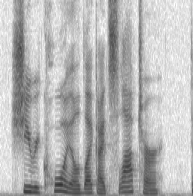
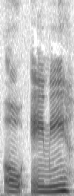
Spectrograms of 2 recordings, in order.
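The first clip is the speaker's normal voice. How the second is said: muffled; 4 semitones higher than usual. Acted. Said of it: "My voice was muffled".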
